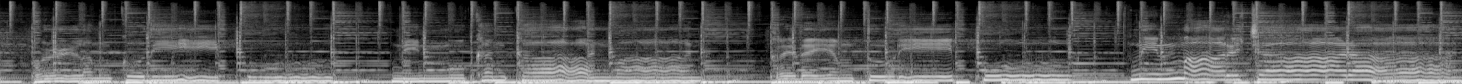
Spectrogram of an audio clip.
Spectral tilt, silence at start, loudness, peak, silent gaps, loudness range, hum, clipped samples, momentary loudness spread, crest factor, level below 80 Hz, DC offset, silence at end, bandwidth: -6.5 dB/octave; 0 s; -12 LUFS; 0 dBFS; none; 1 LU; none; under 0.1%; 3 LU; 10 dB; -20 dBFS; under 0.1%; 0 s; over 20 kHz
